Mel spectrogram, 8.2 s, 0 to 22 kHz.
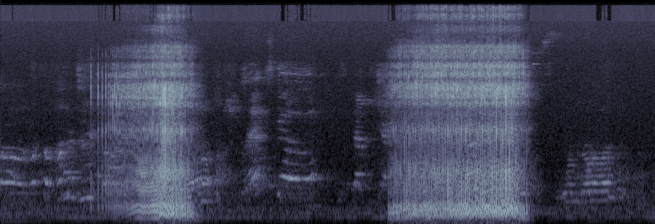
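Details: Snoring during a nap, from someone said to have fallen asleep within 30 seconds: two long, loud, rattling snores on inhaling, with quieter breathing and faint sounds between them.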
